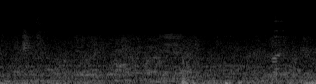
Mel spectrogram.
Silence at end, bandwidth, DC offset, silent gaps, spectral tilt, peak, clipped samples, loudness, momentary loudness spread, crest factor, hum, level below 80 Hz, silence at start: 0 s; 16.5 kHz; under 0.1%; none; -5.5 dB/octave; -30 dBFS; under 0.1%; -46 LUFS; 3 LU; 16 dB; none; -50 dBFS; 0 s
